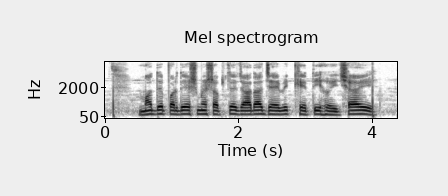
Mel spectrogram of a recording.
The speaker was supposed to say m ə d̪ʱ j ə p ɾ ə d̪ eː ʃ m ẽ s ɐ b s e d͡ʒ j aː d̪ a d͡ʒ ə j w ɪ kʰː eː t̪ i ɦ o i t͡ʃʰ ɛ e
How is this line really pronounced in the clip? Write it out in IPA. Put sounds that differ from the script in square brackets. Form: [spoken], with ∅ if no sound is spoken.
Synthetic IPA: m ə d̪ʱ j ə p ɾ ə d̪ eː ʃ m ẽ s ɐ b s e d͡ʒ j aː d̪ a d͡ʒ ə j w ɪ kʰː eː t̪ i ɦ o i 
